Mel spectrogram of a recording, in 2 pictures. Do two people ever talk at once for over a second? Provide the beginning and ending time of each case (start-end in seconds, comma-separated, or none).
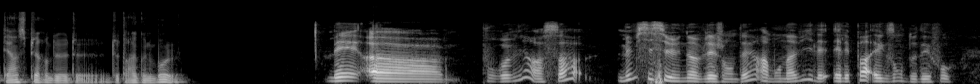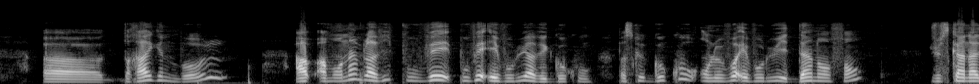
none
